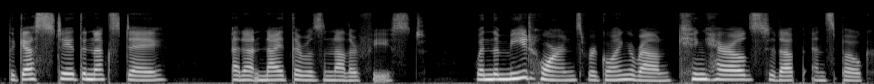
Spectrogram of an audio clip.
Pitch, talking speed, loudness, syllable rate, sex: 210 Hz, 180 wpm, -17 LUFS, 4.4 syllables/s, female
